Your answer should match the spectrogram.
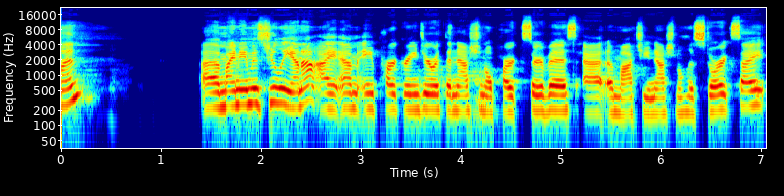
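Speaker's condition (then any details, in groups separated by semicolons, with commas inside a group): No condition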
